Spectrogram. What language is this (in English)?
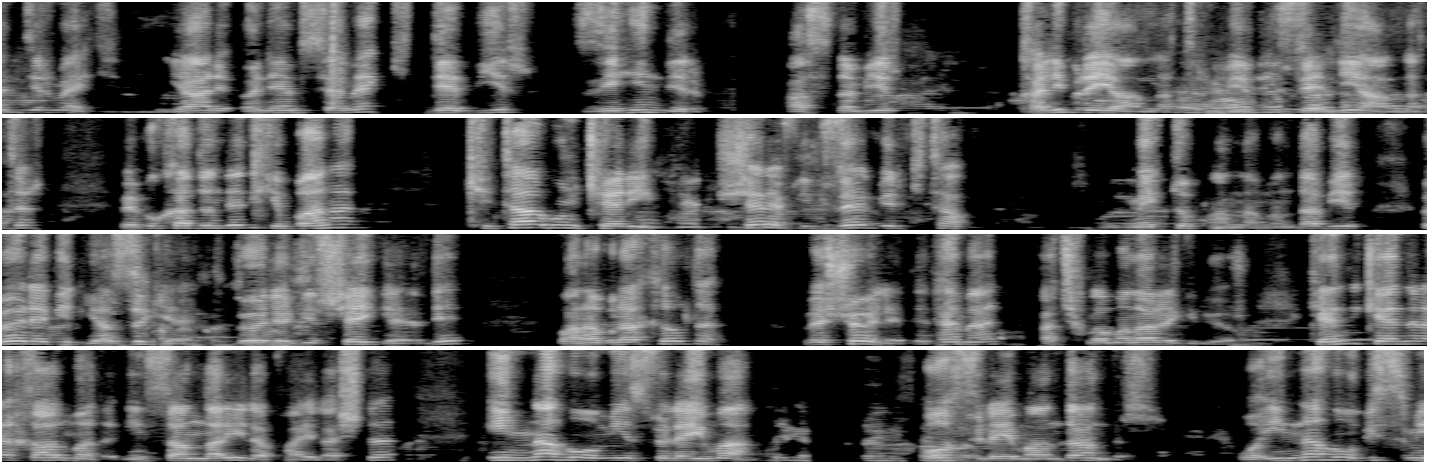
Turkish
